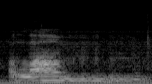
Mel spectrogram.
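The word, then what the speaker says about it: लं: And our tone here is the Ayurvedic seed syllable for balancing the earth chakra, the tone lam, emphasizing the la and feeling the resonate in our body.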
